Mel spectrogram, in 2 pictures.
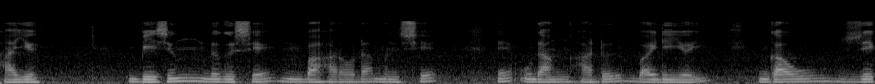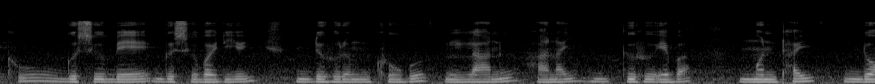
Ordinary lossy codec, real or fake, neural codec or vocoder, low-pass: none; real; none; none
